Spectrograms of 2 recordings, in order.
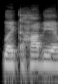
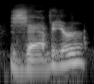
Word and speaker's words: Xavier: No, like Javier with an X. Gotcha. Like guards call me Xavier, like that kind of thing, but that's not actually how you pronounce my name.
